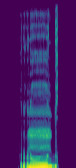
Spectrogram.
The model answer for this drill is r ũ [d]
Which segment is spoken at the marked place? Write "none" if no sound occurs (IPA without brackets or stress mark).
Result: d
